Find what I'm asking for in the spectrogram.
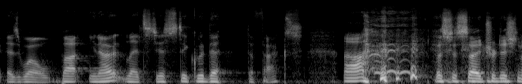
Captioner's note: laughs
